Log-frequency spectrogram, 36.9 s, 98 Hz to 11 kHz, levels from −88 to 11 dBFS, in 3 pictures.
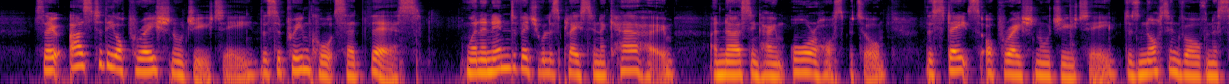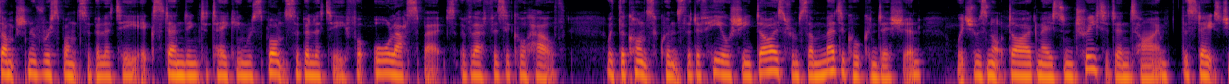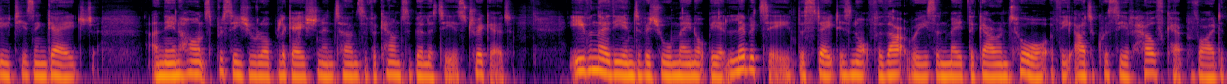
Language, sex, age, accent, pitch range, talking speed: English, female, 30-49, British, 150-175 Hz, 180 wpm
